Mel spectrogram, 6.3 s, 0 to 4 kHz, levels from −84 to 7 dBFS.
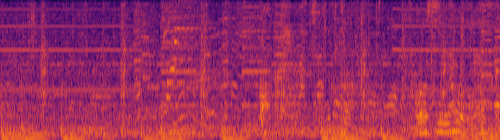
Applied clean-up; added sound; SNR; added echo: none; Trumpet; 17 dB; reverberation time 1.7 s.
